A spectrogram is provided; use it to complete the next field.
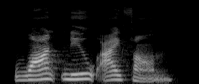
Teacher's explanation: here I stress the verb adjective and noun and said each of them nice and clearly on the beat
